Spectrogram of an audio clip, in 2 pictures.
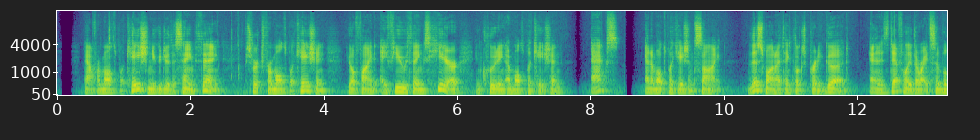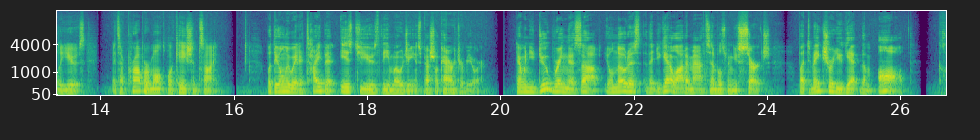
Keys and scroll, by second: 0.5 ctrl+super+BackSpace, 0.7 ctrl+super+space, 1.8-3.1 typing, 20.0 ctrl+super+space.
